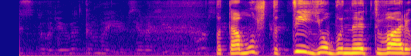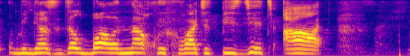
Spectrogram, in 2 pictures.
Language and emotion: Russian, angry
